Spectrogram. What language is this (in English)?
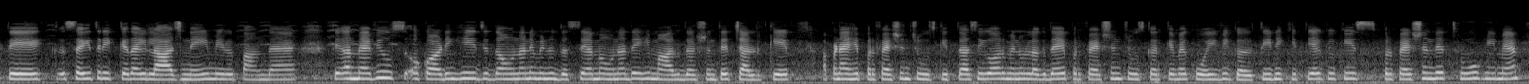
Punjabi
